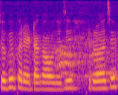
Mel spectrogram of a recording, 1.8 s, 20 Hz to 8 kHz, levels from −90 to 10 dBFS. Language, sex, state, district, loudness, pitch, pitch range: Rajasthani, female, Rajasthan, Nagaur, -15 LUFS, 235 Hz, 210-255 Hz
